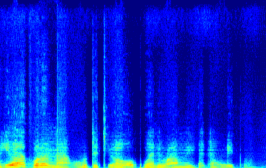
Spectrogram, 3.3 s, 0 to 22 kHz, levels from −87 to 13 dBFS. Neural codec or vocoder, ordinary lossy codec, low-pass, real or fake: codec, 44.1 kHz, 0.9 kbps, DAC; none; none; fake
